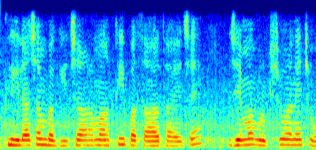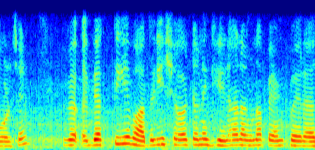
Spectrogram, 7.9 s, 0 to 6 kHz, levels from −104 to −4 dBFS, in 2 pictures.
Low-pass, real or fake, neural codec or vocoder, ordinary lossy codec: 5.4 kHz; fake; vocoder, 22.05 kHz, 80 mel bands, WaveNeXt; none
